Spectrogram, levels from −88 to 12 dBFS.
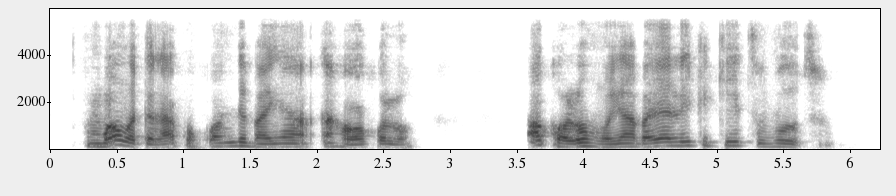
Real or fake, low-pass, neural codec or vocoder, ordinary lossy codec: fake; 5.4 kHz; codec, 44.1 kHz, 2.6 kbps, DAC; none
